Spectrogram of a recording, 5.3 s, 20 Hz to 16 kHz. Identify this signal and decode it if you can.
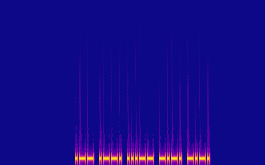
Morse code, heard as a keyed tone, about 30 wpm, 700 Hz. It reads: WP3CC
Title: USA Call Signs - 5 Characters - Repeated 2x - 30wpm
